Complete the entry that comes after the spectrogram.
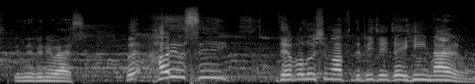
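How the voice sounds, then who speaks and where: A man with a Portuguese accent at a very fast pace, high-pitched with very wide pitch swings, amid audible room echo and noticeable background noise. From Brazil, Rio de Janeiro. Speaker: podcast host. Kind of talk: casual interview.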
